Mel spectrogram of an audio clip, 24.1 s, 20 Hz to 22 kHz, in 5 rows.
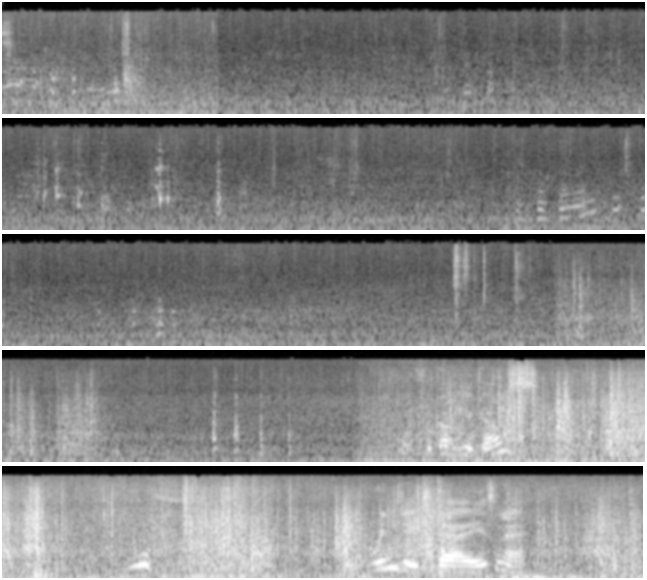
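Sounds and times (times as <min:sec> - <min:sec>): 
hens clucking: 0:00.0 - 0:01.6, 0:03.2 - 0:07.6, 0:08.2 - 0:12.2, 0:15.8 - 0:24.0
speech: 0:17.8 - 0:18.4, 0:22.1 - 0:23.3.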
